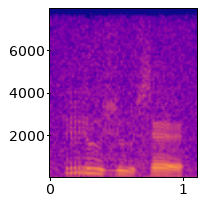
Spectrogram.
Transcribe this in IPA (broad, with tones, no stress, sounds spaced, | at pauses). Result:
r ʉ˥˧ z ʉ˧˩ s ɛ˧˩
